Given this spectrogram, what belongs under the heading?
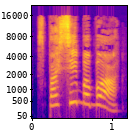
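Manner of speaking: put-on high, loud childlike cry; high-pitched children's shout to grandma; children shouting thanks. A narrator's reading. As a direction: call it out like kids in chorus. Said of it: "хором закричали мы".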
